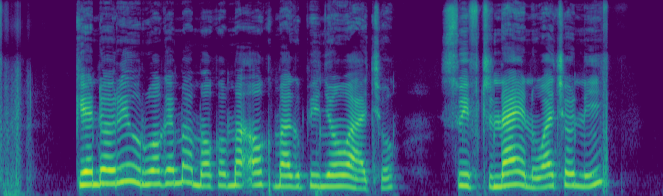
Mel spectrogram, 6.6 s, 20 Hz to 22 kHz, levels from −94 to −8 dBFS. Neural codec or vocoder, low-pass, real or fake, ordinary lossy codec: none; none; real; none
